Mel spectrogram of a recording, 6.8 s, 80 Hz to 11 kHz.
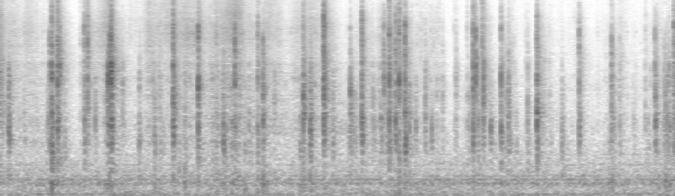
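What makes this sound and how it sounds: A Ready Rice plastic laminate pouch, held in both hands, is tapped and scratched with long glittery nails. About two dozen sharp, bright clicks ring out over a soft crinkling scratch, each dying away almost at once, with most energy high around 3 kHz.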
